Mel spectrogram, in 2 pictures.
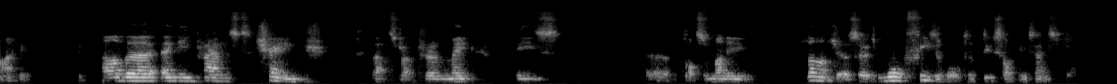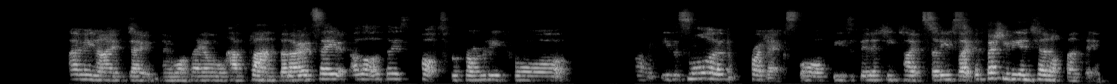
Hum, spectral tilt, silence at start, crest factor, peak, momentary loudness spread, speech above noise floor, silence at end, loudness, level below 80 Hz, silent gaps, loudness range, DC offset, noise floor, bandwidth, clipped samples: none; -5 dB/octave; 0 s; 20 dB; -6 dBFS; 18 LU; 65 dB; 0.2 s; -24 LUFS; -78 dBFS; none; 10 LU; under 0.1%; -89 dBFS; 14 kHz; under 0.1%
